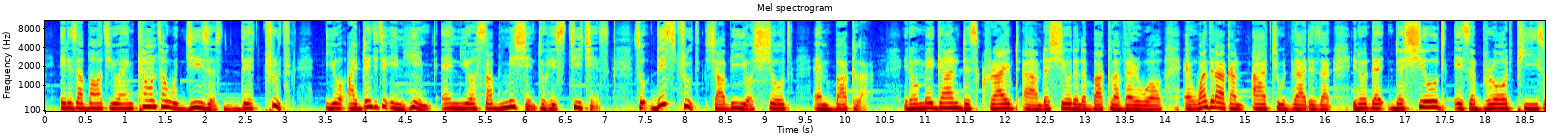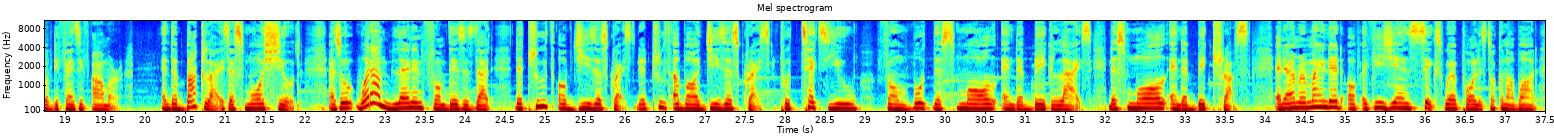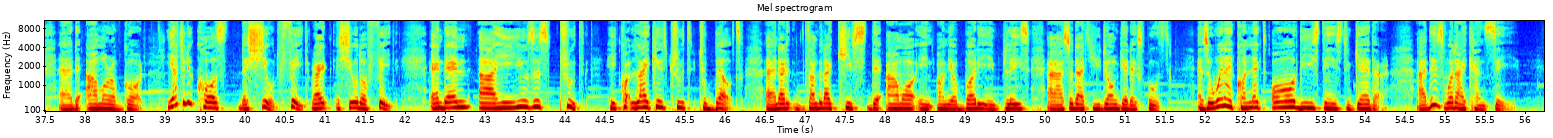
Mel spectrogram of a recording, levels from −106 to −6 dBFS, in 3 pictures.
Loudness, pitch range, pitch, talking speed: -13 LUFS, 145-175 Hz, 160 Hz, 190 wpm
